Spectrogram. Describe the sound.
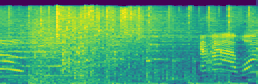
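A loud, cluttered crash of a wooden catapult being smashed apart by a flaming projectile, a burning metre-wide button kicked by Mongo, splintering and banging under a man's voice talking over the chaotic noise.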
